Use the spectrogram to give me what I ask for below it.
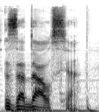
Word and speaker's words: задался: Образец, эталон, э, лучший вариант здесь задался. Именно с таким ударением. Вариант задался допустимый, но менее желательный.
